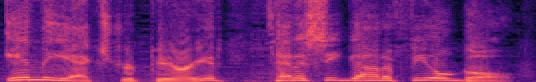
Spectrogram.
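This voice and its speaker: Punchy, higher-voiced man hosting sports highlights. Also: big pitch swings, a little fast, a bit bright, faint music behind. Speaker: sports radio highlights host. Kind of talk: scripted football roundup narration with conversational asides.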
